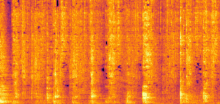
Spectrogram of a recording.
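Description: A metal spatula stirring and scraping whole spices (peppercorns, cumin, coriander seeds and dried red chillies) around a dry metal kadai as they are dry-roasted, the seeds rattling against the pan. Repeated scraping strokes, about two a second.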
